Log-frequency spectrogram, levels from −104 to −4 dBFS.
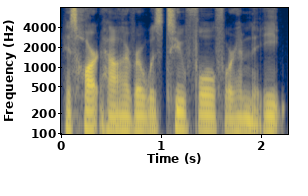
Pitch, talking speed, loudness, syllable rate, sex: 90 Hz, 265 wpm, -22 LUFS, 5.4 syllables/s, male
